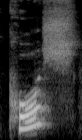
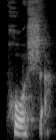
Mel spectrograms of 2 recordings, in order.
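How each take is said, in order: First: The word is said with one syllable. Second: The word is said with two syllables. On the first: The speaker calls it wrong. "not Porsche" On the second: The speaker calls it right. "but two syllables"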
